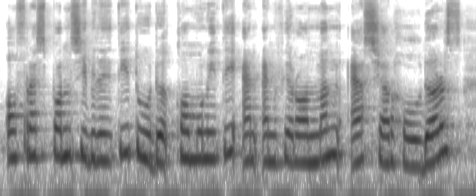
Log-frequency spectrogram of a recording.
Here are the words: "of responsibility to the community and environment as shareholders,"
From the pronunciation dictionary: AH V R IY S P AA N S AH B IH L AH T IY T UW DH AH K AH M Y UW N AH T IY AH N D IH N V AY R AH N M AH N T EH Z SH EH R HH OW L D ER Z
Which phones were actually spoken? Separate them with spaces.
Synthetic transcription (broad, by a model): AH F R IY S P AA N S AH B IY L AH T IY T UW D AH K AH M UW N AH T IY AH N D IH N F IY R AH N M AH N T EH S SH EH R HH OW L D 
